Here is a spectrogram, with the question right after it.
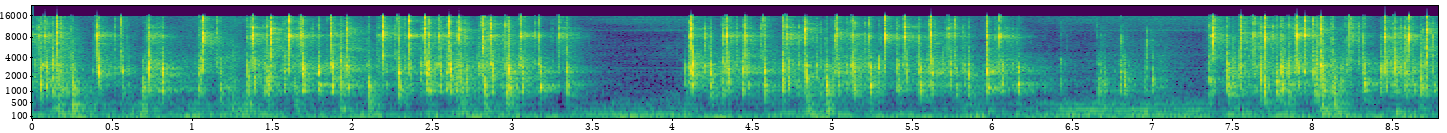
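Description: Fingertips type continuously on the plastic keycaps of a black RGB Redragon K588 Broadsword mechanical keyboard, producing rapid, bright, crisp clacks in quick bursts. The typing pauses briefly twice, once after about three and a half seconds and again near the six-second mark, with a faint low tone during the second pause before the clacking resumes.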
